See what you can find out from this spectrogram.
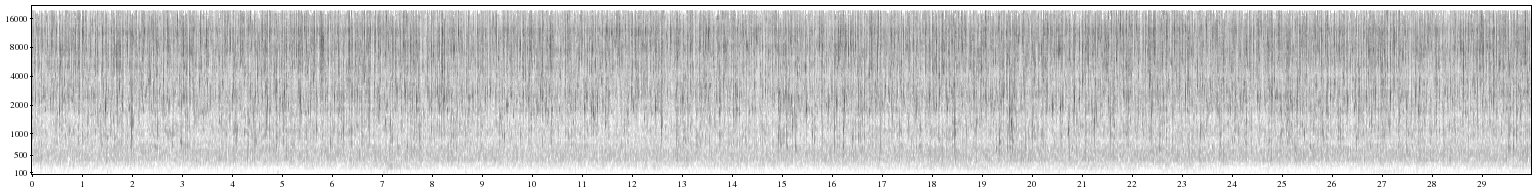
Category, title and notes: Soundscapes > Nature
Medium Stream Tiny Marbles
river, trickle, waterstream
